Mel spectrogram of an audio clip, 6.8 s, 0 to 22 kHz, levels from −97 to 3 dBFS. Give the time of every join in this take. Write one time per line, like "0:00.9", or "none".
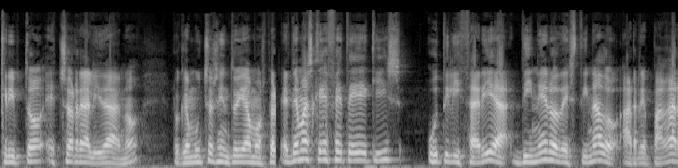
0:02.7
